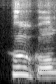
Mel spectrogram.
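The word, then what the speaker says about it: Hügelkultur: So it's pronounced hugel, like a hoot owl might say who.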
